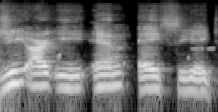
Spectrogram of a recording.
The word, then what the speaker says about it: Grenache: This is spelled Grenache, or in Spanish Garnacha, Garnacha. I can't spell either. Oh, Grenache. So good.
